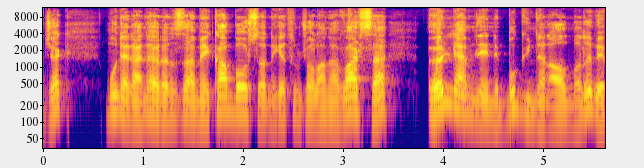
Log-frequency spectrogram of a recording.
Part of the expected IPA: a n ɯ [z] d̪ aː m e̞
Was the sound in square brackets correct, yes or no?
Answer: yes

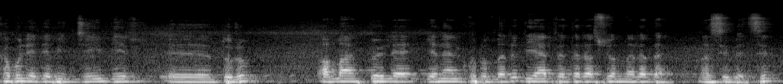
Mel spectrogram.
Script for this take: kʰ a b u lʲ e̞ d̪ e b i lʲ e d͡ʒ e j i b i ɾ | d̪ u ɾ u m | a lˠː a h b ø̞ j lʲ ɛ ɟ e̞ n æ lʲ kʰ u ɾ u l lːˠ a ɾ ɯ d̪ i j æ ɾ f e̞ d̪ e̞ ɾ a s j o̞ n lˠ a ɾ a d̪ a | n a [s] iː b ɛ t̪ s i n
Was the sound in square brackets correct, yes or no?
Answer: yes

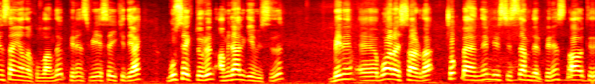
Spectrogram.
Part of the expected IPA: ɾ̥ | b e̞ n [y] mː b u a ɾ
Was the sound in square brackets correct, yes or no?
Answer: no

